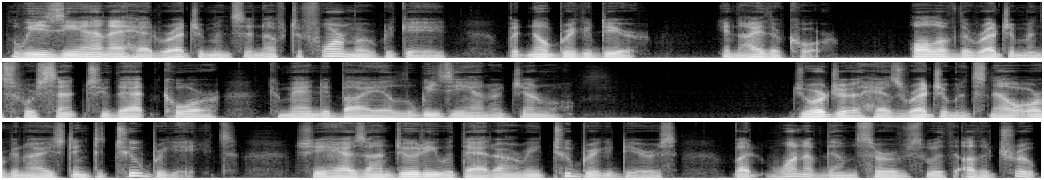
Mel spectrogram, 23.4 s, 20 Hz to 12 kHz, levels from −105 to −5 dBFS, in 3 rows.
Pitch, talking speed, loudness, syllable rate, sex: 100 Hz, 135 wpm, -21 LUFS, 4.8 syllables/s, male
